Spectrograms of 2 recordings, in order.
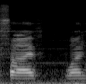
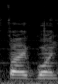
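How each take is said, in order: First: There is a pause between five and one. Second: Five runs straight into one without a pause. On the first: The speaker calls it wrong. "you're pausing" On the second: The speaker calls it right. "there's not supposed to be a pause"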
